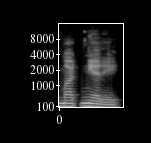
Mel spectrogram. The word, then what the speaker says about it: Martignetti: sound so good because in the U.S we just can't pronounce Martin Yeti uh the way that we that we do in uh outside of the US um so thank you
